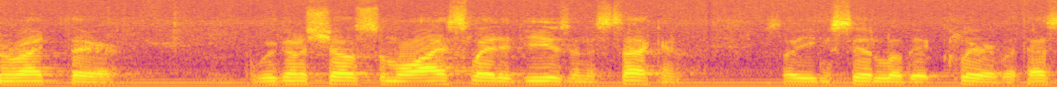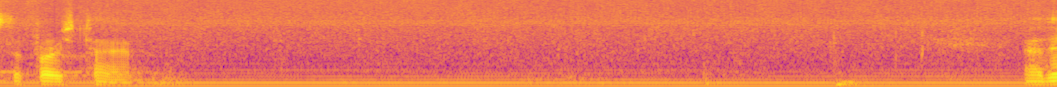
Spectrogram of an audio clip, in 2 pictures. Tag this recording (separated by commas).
Speech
